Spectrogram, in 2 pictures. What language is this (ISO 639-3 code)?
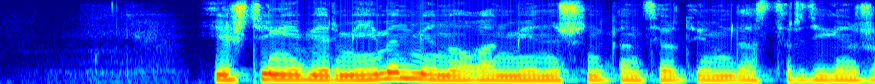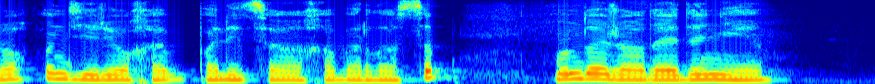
kaz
